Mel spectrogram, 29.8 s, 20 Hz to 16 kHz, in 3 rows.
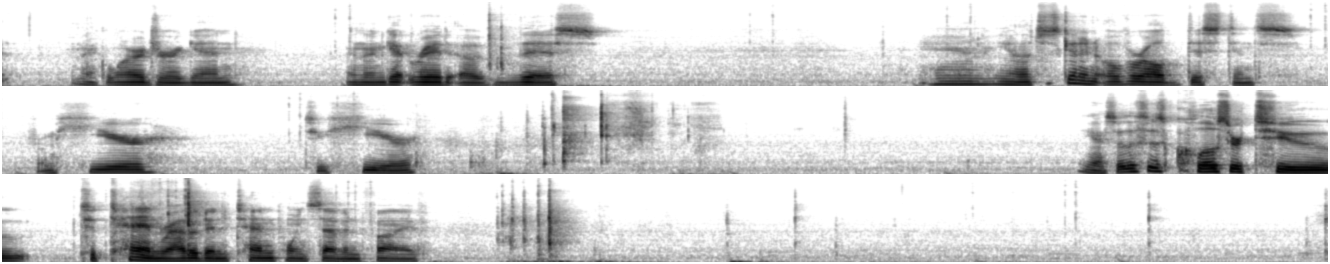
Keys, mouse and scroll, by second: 0.4 scroll up 1, 0.7 scroll down 1, 0.8 scroll up 1, 0.8 scroll down 1, 1.1-1.6 scroll up 2, 2.4 click, 3.6 Delete, 6.2-6.6 scroll down 3, 7.0 right click, 7.7-8.9 scroll up 4, 9.8 click, 10.2 scroll up 2, 10.4-11.0 scroll down 4, 12.0 click, 12.4 click, 22.3 click, 25.6 scroll down 1, 25.8 middle click, 26.2-26.7 scroll up 2, 27.8 click, 28.4-29.6 middle drag.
